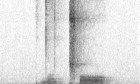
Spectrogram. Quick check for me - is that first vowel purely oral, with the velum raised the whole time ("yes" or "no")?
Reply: no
